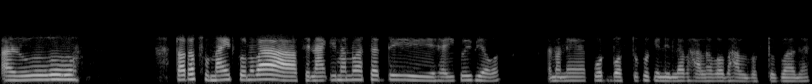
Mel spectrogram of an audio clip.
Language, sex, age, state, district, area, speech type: Assamese, female, 30-45, Assam, Charaideo, rural, conversation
